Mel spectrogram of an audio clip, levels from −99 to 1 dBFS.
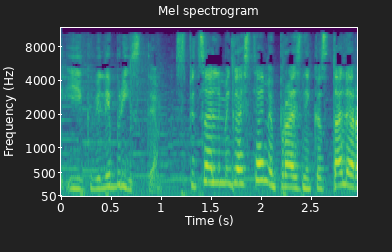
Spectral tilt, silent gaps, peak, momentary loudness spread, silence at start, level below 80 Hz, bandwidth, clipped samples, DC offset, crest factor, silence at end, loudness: -3 dB/octave; none; -2 dBFS; 9 LU; 0 s; -44 dBFS; 11 kHz; under 0.1%; under 0.1%; 16 dB; 0 s; -18 LUFS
